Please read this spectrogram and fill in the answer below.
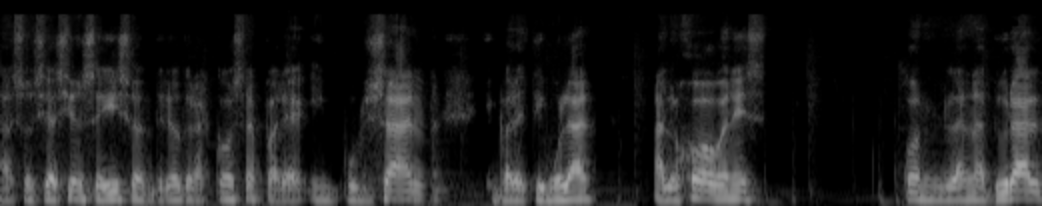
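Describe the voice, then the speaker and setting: A man's medium-pitched voice at a fairly slow pace, with fairly even intonation, long and frequent pauses, and music in the background. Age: 80s+. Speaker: law professor. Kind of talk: interview. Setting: podcast recording.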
